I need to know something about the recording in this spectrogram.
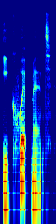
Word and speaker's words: equipment: And another one is equipment. Listeners, repeat after me. Equipment. The middle part is the strongest.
